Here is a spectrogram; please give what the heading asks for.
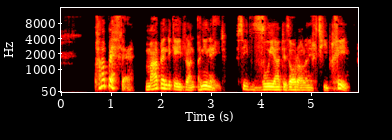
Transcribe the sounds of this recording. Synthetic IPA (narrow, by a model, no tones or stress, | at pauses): pʰabɛθɛ̰ | mabɛndəɡejdranəninḛjd̥ | sɨːðvʊjadɪðɔɾɔlˠəniχtʰiːb̥χiː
